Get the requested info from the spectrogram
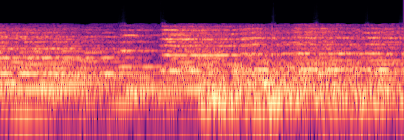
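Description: Orchestral cartoon score playing, with strings and brass.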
